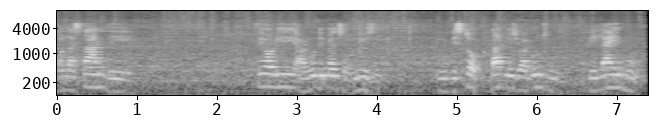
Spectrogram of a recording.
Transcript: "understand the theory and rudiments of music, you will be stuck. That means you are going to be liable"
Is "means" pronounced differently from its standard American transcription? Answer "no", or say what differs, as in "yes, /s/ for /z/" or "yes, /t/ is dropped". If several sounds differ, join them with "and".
yes, /s/ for /z/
